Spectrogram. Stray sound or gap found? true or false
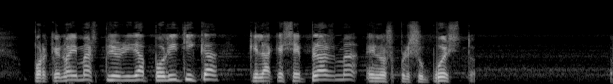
false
